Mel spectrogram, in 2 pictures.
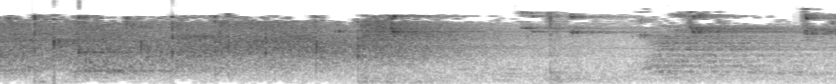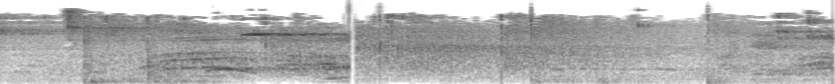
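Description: Indoor volleyball rally: sharp hits of the ball being played, with voices shouting in a large sports hall.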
